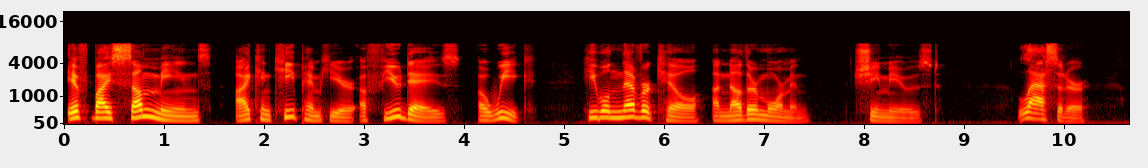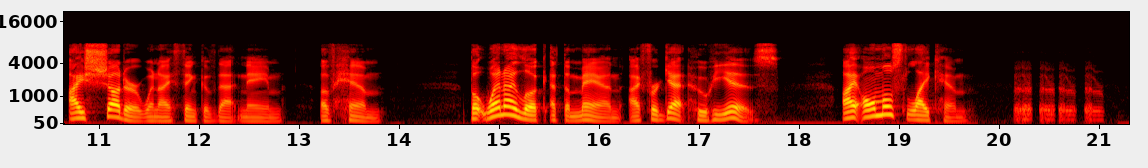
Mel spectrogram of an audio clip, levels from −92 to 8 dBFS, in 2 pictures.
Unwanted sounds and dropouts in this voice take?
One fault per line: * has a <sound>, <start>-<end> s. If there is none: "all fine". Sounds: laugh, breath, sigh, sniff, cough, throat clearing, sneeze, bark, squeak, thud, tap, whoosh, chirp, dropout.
* has a laugh, 20.1-21.1 s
